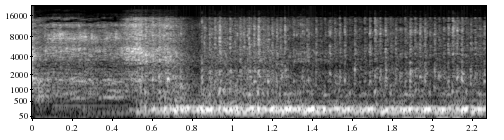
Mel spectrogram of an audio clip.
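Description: A buggy car engine in the video game Lumberjack's Dynasty starts up with a short burst, then settles into a steady, loud buzzing idle rumble.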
